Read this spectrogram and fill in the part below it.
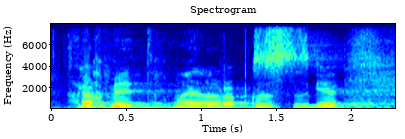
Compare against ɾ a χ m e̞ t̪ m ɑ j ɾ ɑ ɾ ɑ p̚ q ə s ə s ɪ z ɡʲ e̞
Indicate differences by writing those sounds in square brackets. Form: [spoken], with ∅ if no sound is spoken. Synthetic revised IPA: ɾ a χ m e̞ t̪ m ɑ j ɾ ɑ ɾ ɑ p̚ q ə [z] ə s ɪ z ɡʲ e̞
